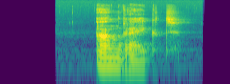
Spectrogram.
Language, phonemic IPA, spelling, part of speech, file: Dutch, /ˈanrɛikt/, aanreikt, verb, Nl-aanreikt.ogg
- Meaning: second/third-person singular dependent-clause present indicative of aanreiken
